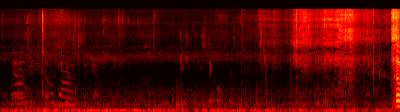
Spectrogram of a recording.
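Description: Faint, distant children's voices in the first second or so over a steady low rumble of wind on the microphone, with a single sharp click about five seconds in and a rustling hiss, like dry leaves being disturbed, over the last two seconds.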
